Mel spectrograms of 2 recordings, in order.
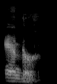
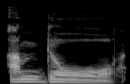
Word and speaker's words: Andor: And then his just great pronunciation of Cassian Ander. – the Swedish comes out there. – Yes, it comes out very much. Yes. – That's not how you pronounce it. It's Andor.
